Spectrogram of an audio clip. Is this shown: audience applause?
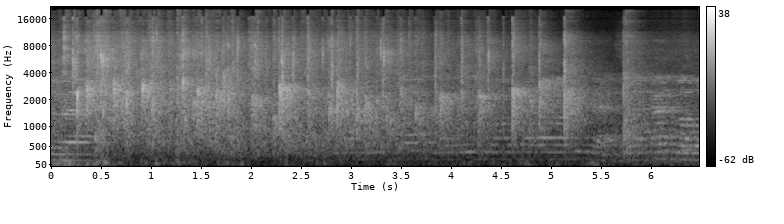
yes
